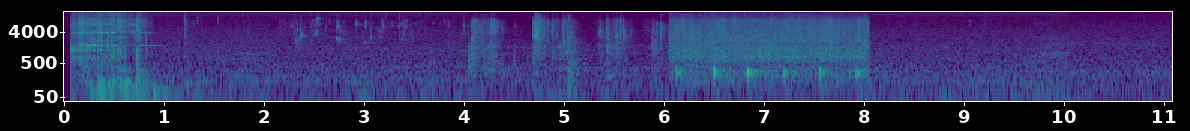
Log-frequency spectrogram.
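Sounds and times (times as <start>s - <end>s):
beef sizzling in a frying pan: 6.0s - 8.1s.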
